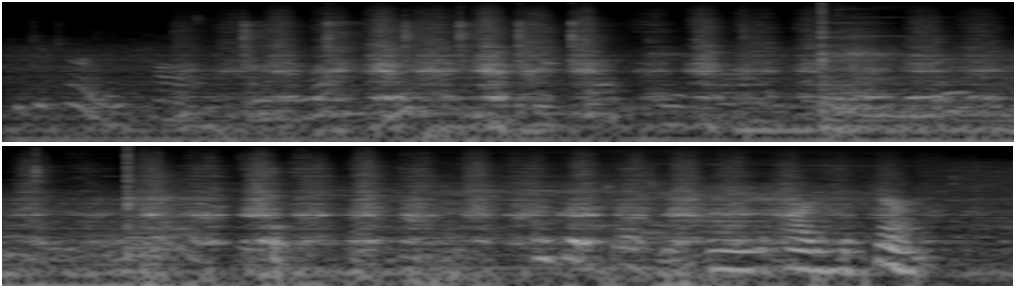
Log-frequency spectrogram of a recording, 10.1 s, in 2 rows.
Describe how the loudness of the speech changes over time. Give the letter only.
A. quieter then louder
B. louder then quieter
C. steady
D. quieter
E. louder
E.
